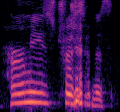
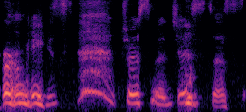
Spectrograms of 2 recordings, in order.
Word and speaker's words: Hermes Trismegistus: Hermes Trismus. No. I mean, I had some trouble there. So I went on Google, how do you say Hermes Trismegistus?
